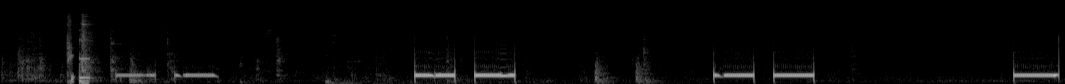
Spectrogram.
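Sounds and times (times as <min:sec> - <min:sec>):
phone number dialing tones and clicks: 0:01.1 - 0:02.2, 0:04.2 - 0:05.2, 0:07.1 - 0:08.2, 0:10.1 - 0:10.6.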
